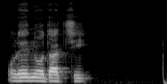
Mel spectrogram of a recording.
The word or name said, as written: Ore no Dachi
